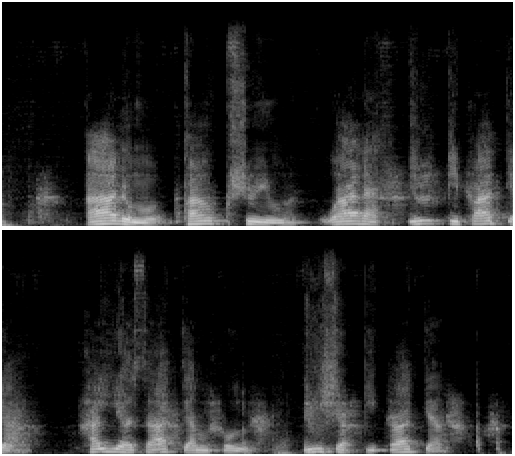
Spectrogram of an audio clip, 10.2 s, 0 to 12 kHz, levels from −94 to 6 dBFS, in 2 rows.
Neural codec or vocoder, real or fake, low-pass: codec, 44.1 kHz, 1.7 kbps, Pupu-Codec; fake; 10.8 kHz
